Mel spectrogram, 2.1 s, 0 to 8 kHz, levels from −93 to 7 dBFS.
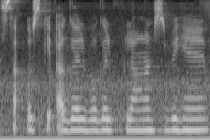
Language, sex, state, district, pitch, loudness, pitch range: Hindi, female, Bihar, Katihar, 225 Hz, -19 LUFS, 225-230 Hz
